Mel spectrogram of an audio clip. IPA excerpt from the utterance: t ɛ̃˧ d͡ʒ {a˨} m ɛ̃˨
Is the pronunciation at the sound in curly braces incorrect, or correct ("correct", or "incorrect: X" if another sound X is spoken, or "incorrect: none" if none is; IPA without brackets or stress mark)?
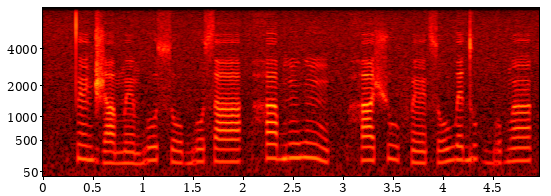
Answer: correct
